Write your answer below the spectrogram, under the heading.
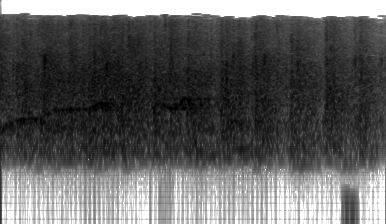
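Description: An audience at an evening church gathering applauds after a time of praise and prayer. Many hands clap steadily in a dense, continuous patter that stays fairly loud throughout, with a faint voice or two mixed in.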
